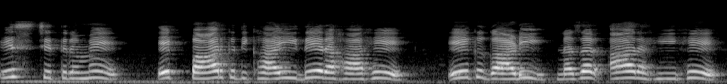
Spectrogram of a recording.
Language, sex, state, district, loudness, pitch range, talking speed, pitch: Hindi, female, Madhya Pradesh, Bhopal, -15 LUFS, 260-310 Hz, 125 wpm, 290 Hz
